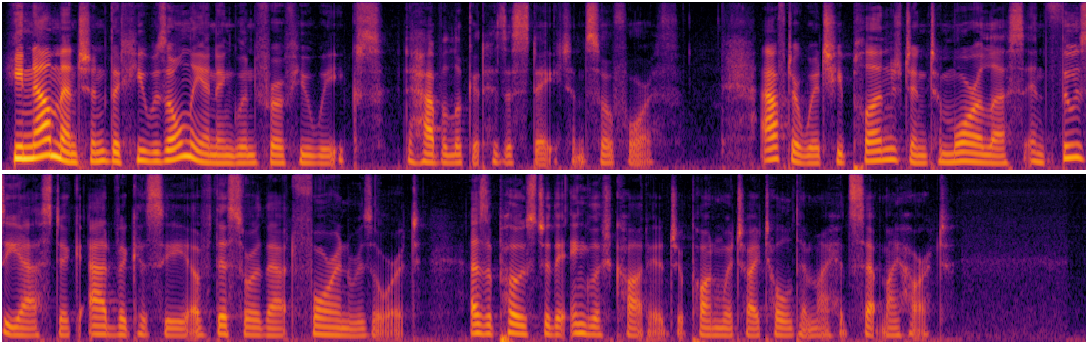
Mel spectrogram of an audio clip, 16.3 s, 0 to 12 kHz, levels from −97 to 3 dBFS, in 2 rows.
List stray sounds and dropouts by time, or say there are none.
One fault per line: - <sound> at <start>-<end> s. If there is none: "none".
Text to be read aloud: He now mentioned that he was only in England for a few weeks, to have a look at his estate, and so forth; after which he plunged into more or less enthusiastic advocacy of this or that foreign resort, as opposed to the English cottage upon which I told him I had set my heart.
none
